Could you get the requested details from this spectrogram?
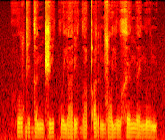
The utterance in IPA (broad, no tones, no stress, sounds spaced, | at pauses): h u lˠ ɡ i ɡ ə n d͡ʒ i kʷ ɘ j ɐ ɾ i ɡʷ ɐ qʼ ə r n z ɔ j u x ɘ ŋ ɘ e̯ n̪ u n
